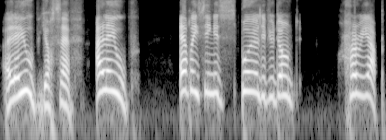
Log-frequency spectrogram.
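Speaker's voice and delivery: high, loud impatient call; French chef's shout. Acted. French chef hurrying waiter Joseph, accented impatient shout. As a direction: bellow orders as a French chef. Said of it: "and shout".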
